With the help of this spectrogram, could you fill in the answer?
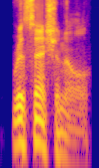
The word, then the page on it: recessional: British English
